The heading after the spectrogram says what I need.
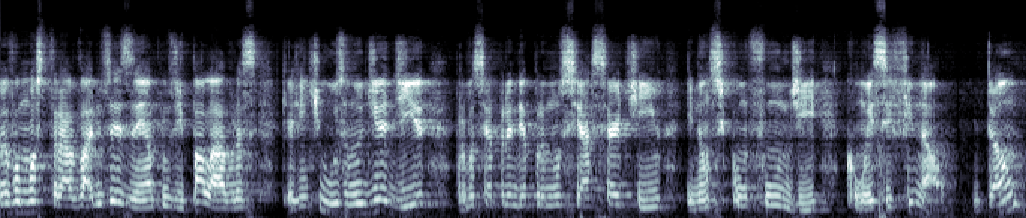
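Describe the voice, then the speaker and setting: Bright-voiced Brazilian man teaching English. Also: on the high side, rough recording. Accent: Brazilian Portuguese. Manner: explains patiently, models words slowly and repeats them. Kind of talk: recorded online lesson.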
